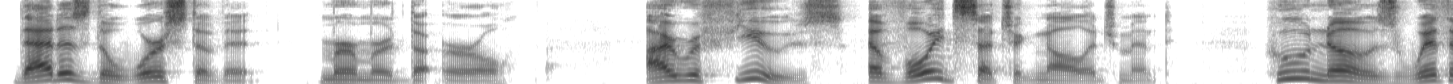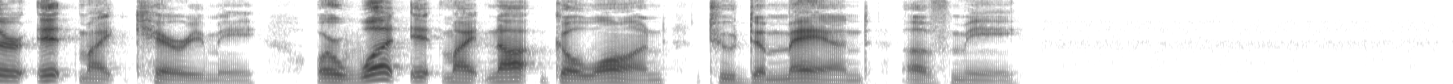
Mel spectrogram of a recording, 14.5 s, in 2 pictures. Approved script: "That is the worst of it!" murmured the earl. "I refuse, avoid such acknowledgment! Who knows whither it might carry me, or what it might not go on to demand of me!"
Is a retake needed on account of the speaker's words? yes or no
no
